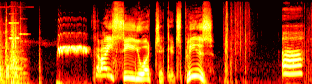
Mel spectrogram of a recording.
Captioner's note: blows whistle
